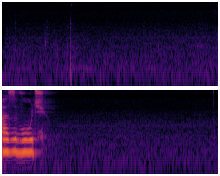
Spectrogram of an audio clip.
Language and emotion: Russian, neutral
